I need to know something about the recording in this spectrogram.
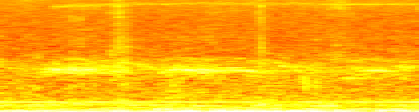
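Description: A bird calls three short times, with a couple of faint clicks over a steady low hum.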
